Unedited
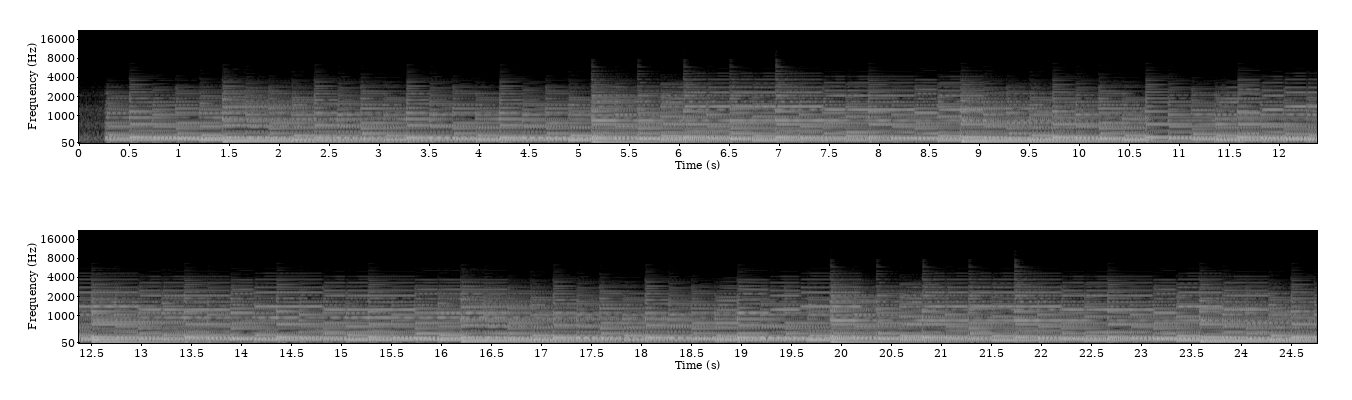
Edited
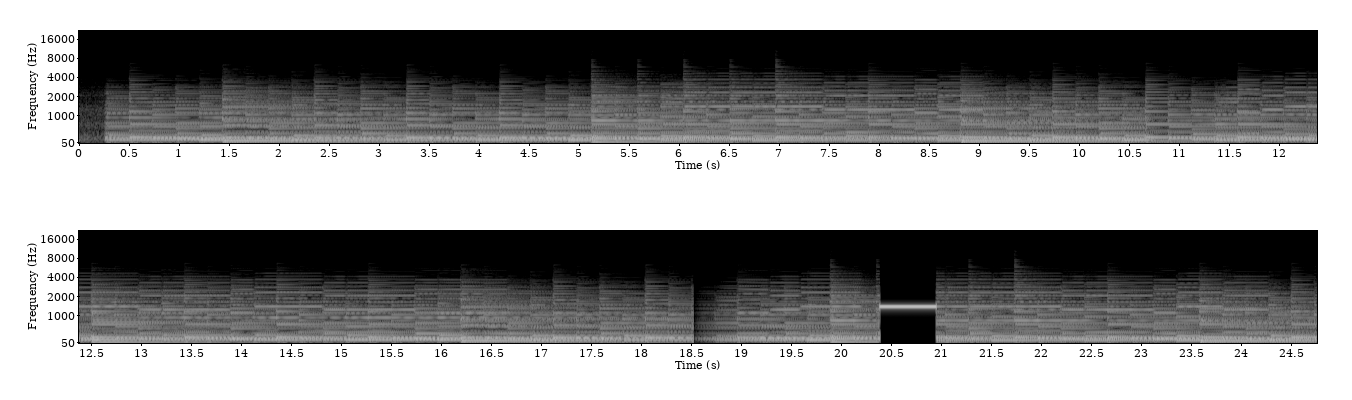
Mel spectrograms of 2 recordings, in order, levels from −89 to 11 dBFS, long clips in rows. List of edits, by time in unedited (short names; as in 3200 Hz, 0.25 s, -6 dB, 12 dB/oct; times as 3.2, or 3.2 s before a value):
18.52–19.34 fade in
20.38–20.95 bleep 1390 Hz -14.5 dBFS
